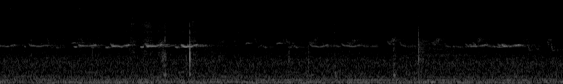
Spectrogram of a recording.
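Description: Songbird singing in the background, an unbroken string of short, high, warbling phrases. A few faint clicks from hands handling seedlings in a plastic tray come in the first two seconds.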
